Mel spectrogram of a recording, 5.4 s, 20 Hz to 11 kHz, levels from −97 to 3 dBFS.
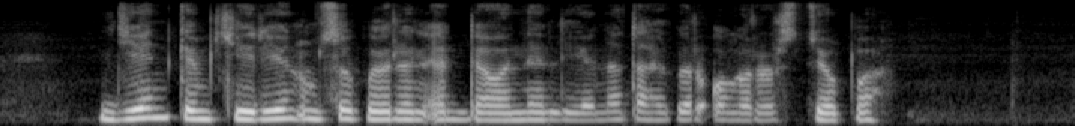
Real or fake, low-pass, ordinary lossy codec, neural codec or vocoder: fake; 9.9 kHz; AAC, 64 kbps; codec, 24 kHz, 6 kbps, HILCodec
